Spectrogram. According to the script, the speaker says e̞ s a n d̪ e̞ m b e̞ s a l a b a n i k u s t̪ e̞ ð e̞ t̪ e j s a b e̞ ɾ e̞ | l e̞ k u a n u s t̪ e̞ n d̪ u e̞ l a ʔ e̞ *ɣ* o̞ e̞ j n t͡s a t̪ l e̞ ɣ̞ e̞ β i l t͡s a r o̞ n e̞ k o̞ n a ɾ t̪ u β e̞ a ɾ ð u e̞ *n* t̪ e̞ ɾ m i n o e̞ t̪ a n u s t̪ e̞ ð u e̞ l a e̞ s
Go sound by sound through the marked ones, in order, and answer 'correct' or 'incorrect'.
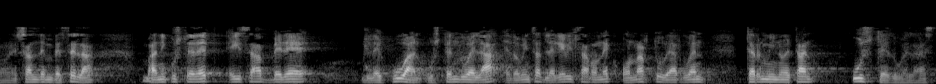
incorrect: ð, correct

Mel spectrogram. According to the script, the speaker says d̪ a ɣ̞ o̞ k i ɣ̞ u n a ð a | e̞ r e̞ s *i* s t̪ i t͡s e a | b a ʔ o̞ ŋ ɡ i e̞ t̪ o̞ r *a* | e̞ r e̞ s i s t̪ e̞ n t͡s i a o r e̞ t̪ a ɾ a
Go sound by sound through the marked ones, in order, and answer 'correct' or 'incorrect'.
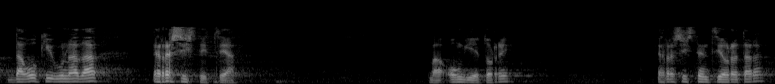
correct, incorrect: i

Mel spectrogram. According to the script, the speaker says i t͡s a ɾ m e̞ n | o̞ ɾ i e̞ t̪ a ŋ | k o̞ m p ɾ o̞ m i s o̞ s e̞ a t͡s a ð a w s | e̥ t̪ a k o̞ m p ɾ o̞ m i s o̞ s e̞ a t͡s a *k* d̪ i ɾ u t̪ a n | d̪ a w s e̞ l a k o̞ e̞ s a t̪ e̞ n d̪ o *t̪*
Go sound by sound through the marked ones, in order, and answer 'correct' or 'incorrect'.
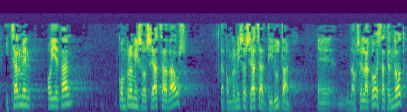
incorrect: none, correct

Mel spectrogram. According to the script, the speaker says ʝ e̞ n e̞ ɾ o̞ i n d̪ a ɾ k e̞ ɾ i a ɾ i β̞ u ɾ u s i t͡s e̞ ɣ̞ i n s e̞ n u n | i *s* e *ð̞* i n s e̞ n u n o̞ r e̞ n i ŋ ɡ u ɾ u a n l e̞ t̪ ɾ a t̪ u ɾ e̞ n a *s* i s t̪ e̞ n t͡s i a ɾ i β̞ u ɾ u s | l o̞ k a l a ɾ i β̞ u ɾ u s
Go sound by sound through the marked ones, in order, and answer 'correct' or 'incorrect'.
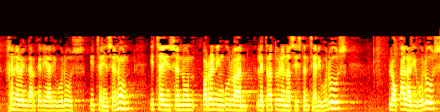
incorrect: t͡s, incorrect: ɣ̞, correct

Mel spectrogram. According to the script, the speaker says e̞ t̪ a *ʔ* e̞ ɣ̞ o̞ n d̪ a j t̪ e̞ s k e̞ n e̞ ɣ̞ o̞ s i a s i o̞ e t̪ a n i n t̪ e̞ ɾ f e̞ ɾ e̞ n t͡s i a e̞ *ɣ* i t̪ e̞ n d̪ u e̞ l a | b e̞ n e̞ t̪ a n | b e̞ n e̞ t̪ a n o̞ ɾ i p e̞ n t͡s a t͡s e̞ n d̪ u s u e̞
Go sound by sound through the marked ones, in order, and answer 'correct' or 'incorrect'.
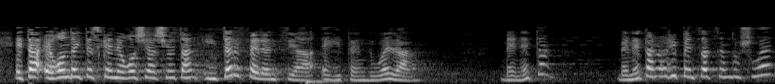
correct, correct

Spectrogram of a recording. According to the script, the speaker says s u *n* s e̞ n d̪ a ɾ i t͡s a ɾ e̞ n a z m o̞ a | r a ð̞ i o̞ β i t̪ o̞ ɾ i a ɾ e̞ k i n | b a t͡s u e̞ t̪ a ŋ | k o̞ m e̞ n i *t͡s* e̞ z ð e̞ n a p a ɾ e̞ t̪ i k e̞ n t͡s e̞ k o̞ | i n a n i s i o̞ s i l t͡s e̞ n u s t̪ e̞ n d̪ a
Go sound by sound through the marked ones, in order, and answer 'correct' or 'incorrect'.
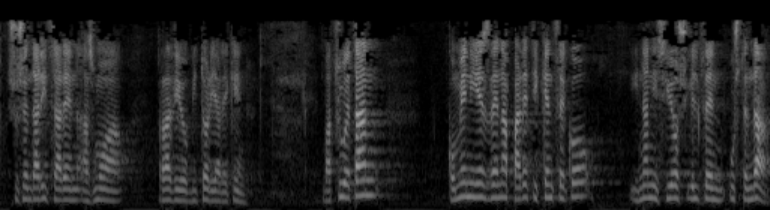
incorrect: none, incorrect: none

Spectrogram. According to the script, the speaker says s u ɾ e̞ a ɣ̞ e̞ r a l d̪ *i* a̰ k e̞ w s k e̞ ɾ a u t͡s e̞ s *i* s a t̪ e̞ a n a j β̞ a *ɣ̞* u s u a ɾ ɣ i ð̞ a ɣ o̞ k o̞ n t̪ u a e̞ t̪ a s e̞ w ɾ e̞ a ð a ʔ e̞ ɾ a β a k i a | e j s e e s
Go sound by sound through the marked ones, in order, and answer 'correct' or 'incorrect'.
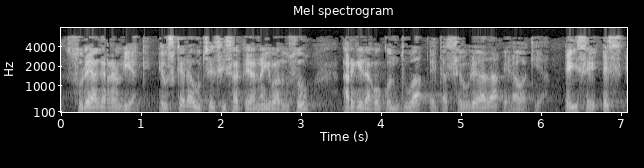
correct, correct, incorrect: ð̞

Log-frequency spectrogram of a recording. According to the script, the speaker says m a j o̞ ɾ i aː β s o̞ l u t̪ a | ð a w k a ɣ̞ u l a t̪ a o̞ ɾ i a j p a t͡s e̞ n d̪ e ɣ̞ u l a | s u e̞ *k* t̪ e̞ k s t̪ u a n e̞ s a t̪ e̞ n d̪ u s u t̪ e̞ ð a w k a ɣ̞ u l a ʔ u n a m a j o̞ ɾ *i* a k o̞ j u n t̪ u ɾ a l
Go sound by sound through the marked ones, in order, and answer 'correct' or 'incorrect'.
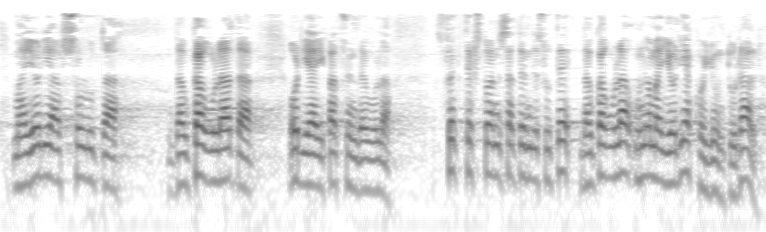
correct, correct

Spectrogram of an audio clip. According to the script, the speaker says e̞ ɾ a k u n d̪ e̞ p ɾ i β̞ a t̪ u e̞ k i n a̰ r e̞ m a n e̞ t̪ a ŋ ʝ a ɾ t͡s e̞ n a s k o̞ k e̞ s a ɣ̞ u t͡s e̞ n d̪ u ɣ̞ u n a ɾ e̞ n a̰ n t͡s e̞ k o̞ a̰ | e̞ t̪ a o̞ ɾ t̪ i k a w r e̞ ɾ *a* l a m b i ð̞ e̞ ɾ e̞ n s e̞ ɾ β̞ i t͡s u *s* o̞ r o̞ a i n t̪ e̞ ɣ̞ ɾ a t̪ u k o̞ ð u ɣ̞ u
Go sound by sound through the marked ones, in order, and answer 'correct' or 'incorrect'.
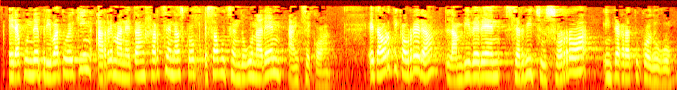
correct, correct

